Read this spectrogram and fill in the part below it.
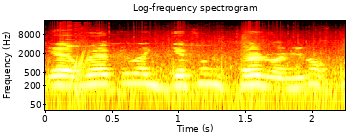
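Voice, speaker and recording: A woman's voice: mid-range voice, fairly even intonation, fast talker, very noisy. A woman hosting a gaming video with casual, informal, rambling gameplay commentary, often saying "like". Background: game music.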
